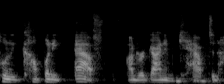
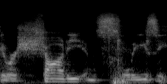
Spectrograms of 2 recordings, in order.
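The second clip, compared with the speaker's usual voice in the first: normal talking voice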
